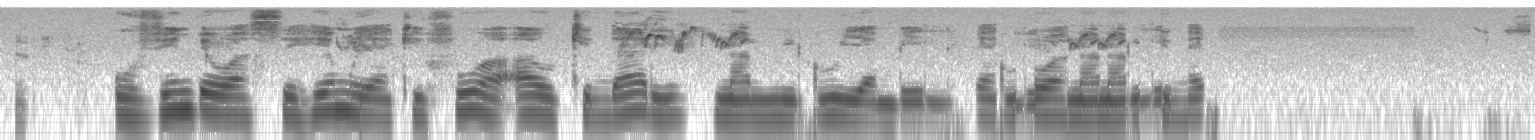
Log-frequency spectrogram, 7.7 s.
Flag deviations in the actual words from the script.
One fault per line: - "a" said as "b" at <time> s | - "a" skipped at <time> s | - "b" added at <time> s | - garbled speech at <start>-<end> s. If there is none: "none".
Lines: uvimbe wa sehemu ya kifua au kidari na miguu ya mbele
- garbled speech at 4.9-6.0 s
